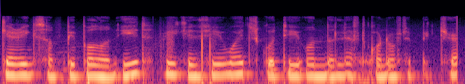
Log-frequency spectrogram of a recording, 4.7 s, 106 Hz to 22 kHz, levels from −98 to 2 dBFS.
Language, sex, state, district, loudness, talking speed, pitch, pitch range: English, female, Nagaland, Kohima, -18 LUFS, 220 wpm, 185 Hz, 175-195 Hz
